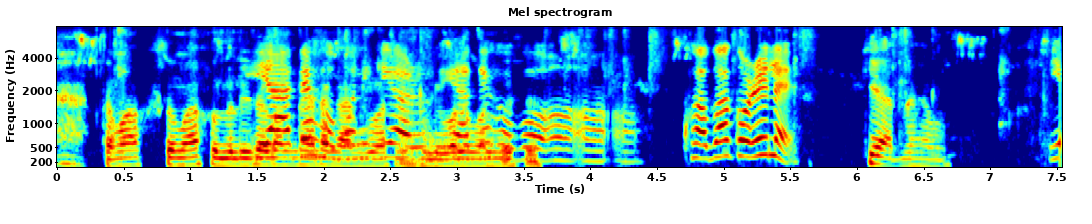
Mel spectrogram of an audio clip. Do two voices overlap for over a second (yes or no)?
yes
